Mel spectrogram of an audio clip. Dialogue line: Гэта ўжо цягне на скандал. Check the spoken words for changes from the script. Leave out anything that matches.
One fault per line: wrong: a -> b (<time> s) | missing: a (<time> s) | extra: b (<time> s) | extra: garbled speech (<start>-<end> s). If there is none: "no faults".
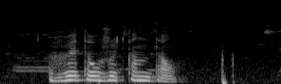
missing: цягне на (1.2 s)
